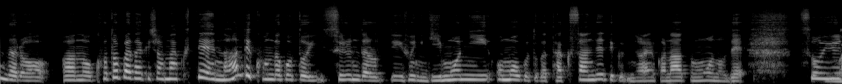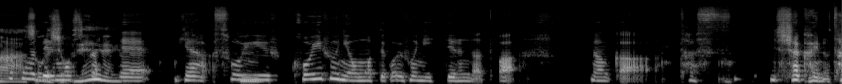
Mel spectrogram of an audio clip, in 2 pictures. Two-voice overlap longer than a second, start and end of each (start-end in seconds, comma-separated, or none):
8.3-9.7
